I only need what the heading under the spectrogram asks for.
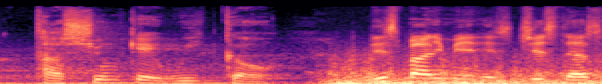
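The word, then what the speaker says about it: Tȟašúŋke Witkó: So in our language, we say Tashunke Witko. Tashunke Witko.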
